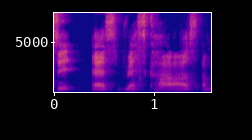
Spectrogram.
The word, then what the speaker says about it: Rascasse: And then the next one is, yeah, this is the one that bugs me most, because like it's supposed to be Rescars, like Rescars, if I'm not mistaken, Rescars.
